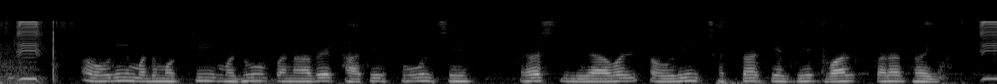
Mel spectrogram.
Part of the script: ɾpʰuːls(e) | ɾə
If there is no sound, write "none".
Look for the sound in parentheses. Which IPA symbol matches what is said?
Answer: e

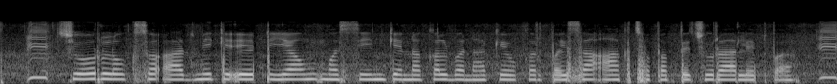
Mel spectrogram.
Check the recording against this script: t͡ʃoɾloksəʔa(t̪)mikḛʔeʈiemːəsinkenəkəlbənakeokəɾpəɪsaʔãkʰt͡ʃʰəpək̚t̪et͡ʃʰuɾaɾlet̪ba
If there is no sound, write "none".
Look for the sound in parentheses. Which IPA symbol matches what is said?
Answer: d̪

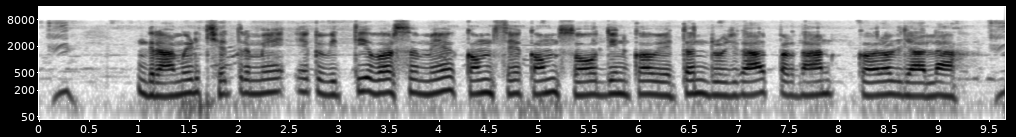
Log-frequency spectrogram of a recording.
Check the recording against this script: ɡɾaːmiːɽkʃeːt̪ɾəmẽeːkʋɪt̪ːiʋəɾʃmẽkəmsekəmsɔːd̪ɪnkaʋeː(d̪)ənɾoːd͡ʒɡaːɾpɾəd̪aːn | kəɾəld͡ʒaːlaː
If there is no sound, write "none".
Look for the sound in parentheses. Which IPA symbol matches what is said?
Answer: t̪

